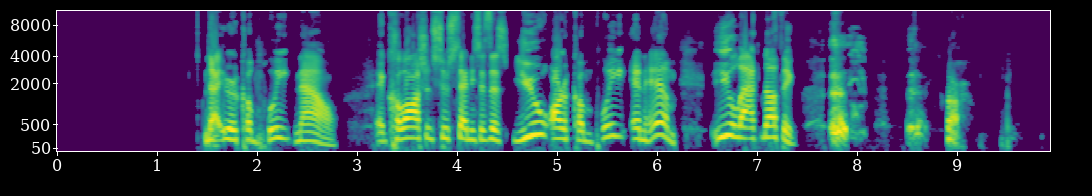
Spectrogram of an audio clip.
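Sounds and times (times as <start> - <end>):
speech: 1.4 - 9.6
harsh coughing: 7.4 - 9.2.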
